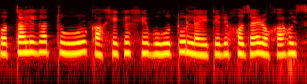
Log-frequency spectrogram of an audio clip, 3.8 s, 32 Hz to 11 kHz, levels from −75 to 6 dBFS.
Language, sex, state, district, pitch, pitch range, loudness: Assamese, female, Assam, Kamrup Metropolitan, 275 Hz, 265-290 Hz, -18 LUFS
